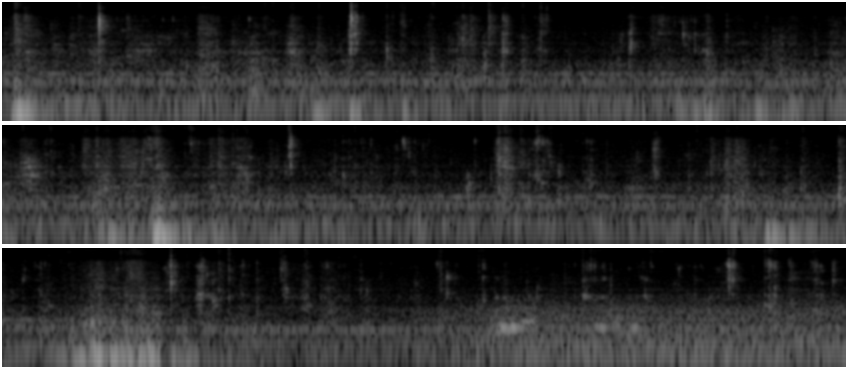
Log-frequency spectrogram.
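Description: A person chewing and biting food close to the microphone, with irregular small wet clicks and crunches: boiled cabbage leaves eaten by hand. A faint steady hum sits underneath until near the end.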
